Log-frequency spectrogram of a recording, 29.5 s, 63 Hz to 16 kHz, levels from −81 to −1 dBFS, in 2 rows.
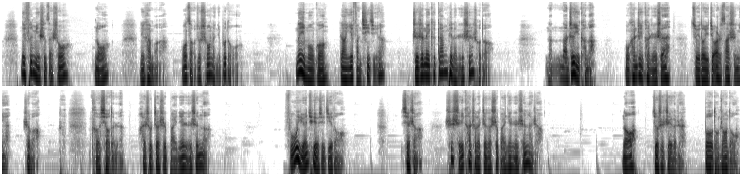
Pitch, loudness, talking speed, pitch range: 100 Hz, -16 LUFS, 230 characters per minute, 95-120 Hz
